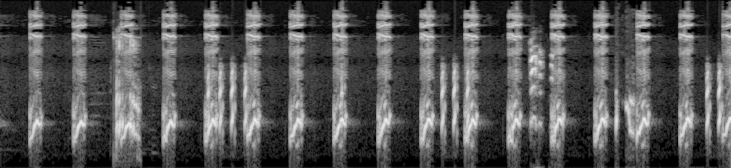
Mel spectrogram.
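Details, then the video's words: Mixed lure track of white-breasted waterhen and rail, for paddy fields by day or night: evenly spaced, short, rising croaks repeating steadily, with one harsh, broad burst early on and a few higher nasal notes later. "suara pikat kombinasi ruak-ruak & mandar cocok siang atau malam hari"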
